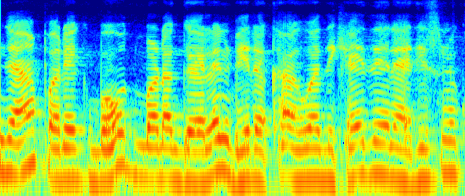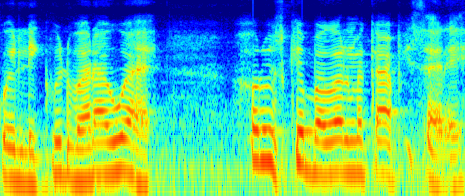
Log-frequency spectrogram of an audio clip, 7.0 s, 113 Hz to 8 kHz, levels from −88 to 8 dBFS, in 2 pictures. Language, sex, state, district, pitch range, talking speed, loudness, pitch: Hindi, male, Punjab, Fazilka, 160-185 Hz, 215 wpm, -14 LUFS, 170 Hz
